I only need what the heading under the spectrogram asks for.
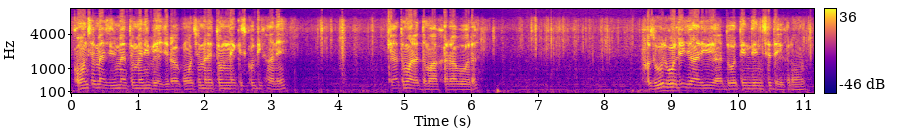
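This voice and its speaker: Low, stern man scolding on noisy call. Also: steady tone, brisk. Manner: stern, irritated. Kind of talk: scolding in a phone argument. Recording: noisy recorded phone call.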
